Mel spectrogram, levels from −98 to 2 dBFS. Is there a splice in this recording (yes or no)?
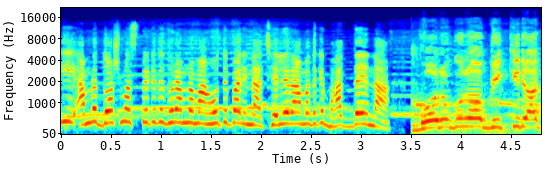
yes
